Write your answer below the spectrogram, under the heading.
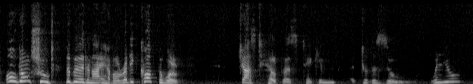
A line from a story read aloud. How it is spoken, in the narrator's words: Cried out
